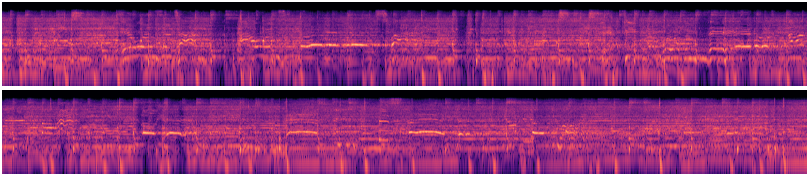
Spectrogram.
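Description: Live rock band playing through a PA: electric guitars, bass and drums, with a male lead singer.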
